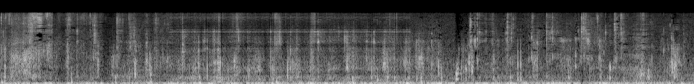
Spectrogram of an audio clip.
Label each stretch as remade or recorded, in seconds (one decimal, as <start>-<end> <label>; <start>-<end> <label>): 0.0-1.7 recorded; 1.7-4.1 remade; 4.1-6.9 recorded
